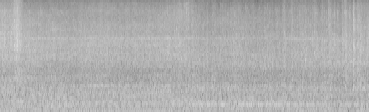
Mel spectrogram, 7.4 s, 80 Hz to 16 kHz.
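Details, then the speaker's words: Fresh-built 350 small-block Chevy with solid lifters, about 440 hp, for a 1967 Camaro: deep rumble loping and stumbling at low revs; carburettor being tested and the engine is losing ignition timing at the bottom end. "testing carburetors actually uhing here but what's happening is we are losing our timing on the bottom man"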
